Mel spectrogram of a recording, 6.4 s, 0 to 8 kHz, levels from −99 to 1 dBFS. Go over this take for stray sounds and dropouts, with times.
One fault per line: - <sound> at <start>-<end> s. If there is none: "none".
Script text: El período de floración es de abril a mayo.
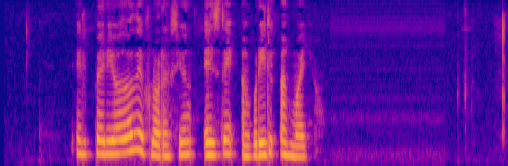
none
